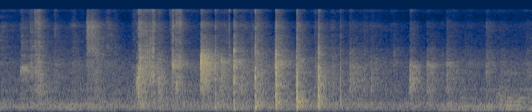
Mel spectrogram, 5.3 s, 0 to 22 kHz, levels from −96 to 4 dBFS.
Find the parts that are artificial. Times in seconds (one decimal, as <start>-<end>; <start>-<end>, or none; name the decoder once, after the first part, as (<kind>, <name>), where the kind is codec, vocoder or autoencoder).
0.0-3.6 (vocoder, Vocos); 4.2-5.3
